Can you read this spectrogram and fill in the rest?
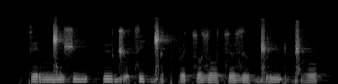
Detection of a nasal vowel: absent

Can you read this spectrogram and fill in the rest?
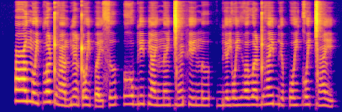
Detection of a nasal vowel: present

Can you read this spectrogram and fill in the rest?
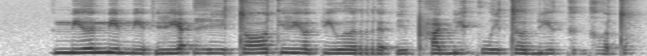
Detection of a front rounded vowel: absent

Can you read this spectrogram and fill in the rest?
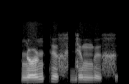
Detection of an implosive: absent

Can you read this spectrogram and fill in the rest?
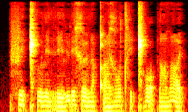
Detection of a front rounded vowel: present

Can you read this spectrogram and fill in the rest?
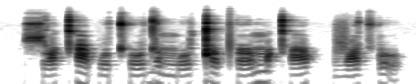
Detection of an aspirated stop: present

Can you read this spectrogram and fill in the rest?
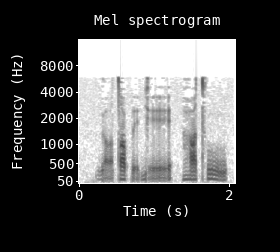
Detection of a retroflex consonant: absent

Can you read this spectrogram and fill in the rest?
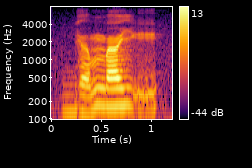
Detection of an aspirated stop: absent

